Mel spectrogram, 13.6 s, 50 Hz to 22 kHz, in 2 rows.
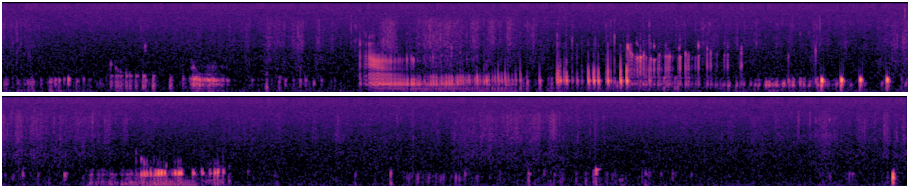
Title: really hungry stomach growling from skipping lunch and dinner and started growling bad at 3:am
